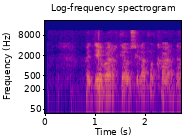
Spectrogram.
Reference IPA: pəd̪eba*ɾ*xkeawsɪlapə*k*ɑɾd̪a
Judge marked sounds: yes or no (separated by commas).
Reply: yes, no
